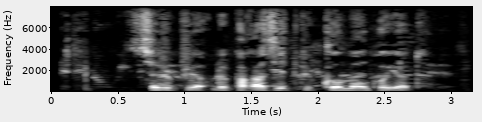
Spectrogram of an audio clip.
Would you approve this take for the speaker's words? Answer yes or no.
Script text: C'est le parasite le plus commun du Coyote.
no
